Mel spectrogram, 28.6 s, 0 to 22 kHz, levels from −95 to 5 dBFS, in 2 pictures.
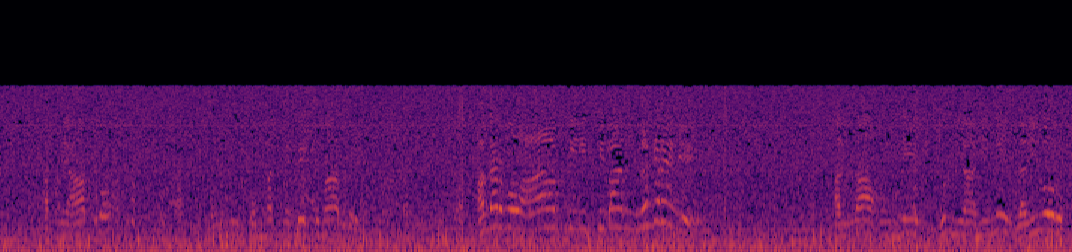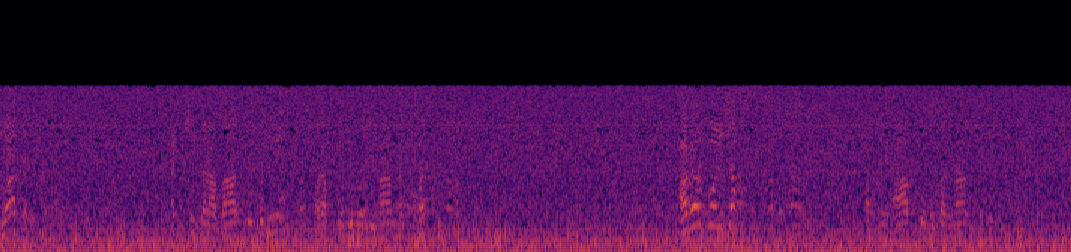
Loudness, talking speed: -44 LUFS, 95 wpm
